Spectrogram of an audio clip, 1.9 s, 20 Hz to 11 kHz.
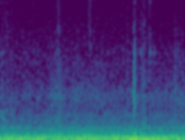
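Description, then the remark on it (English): A steady, loud low rumble of a car engine and road noise as the car accelerates hard on a highway with the pedal to the metal at 95 miles an hour after traffic opened up, with no voices over it. “Traffic opened up, by the way. The pedal, uh, pedal to the metal right there, huh?”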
